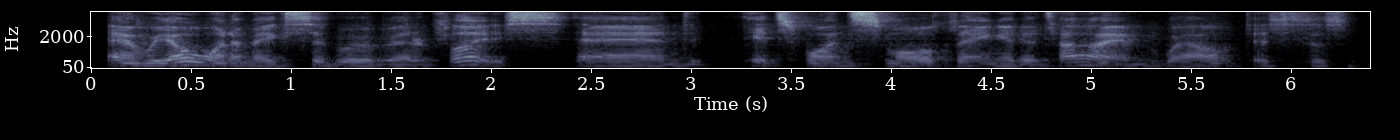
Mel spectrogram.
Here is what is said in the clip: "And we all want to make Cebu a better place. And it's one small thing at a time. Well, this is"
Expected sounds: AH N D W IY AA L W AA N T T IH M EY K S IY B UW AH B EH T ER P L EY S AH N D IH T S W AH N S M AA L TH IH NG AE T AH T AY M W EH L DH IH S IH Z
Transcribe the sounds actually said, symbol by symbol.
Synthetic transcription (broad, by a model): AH N W IY AA L W AA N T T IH M EY K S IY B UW AH B EH T ER P L EY S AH N IH T S W AH N S M AA L TH IH NG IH T AH T AY M W EH L DH IH S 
